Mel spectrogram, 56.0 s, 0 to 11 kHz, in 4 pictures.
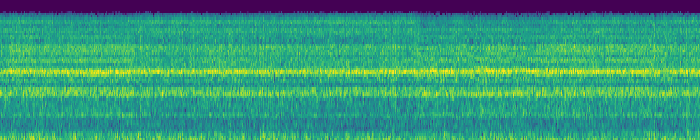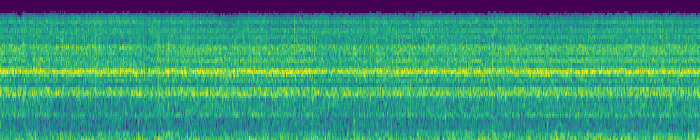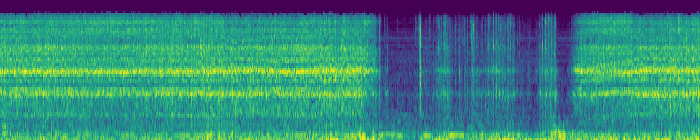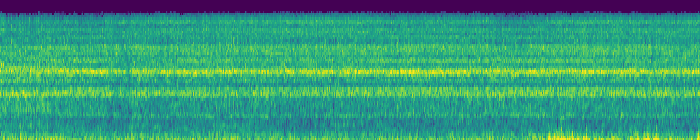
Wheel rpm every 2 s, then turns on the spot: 160, 160, 160, 160, 160, 160, 160, 160, 160, 160, 160, 160, 160, 160, 160, 160, 160, 110, 20, 40, 160, 160, 160, 160, 160, 160, 160, 160.
36-38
